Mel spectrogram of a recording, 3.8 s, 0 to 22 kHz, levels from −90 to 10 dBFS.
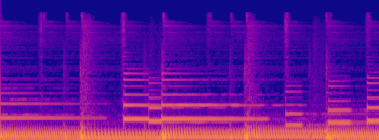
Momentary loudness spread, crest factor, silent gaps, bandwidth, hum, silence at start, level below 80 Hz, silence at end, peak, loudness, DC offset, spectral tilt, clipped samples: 5 LU; 16 dB; none; 16 kHz; none; 0 s; -26 dBFS; 0 s; -6 dBFS; -25 LUFS; under 0.1%; -8 dB/octave; under 0.1%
